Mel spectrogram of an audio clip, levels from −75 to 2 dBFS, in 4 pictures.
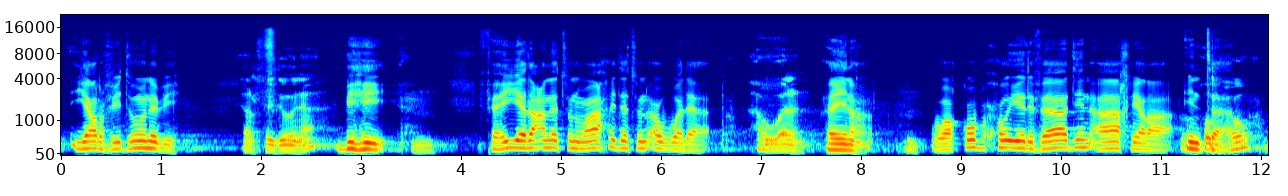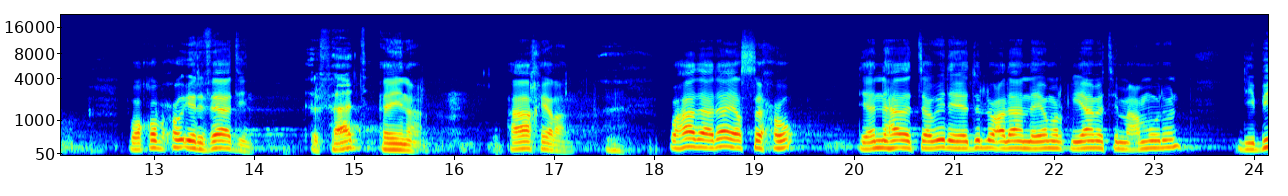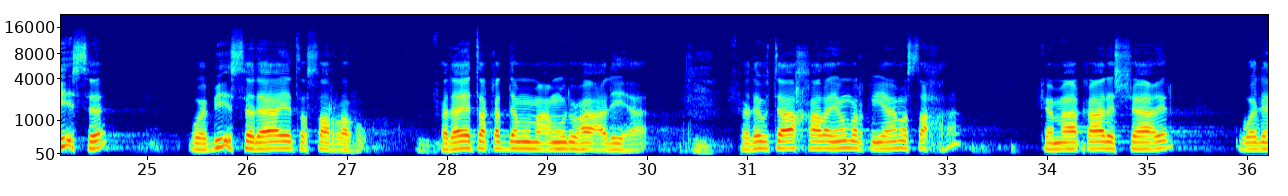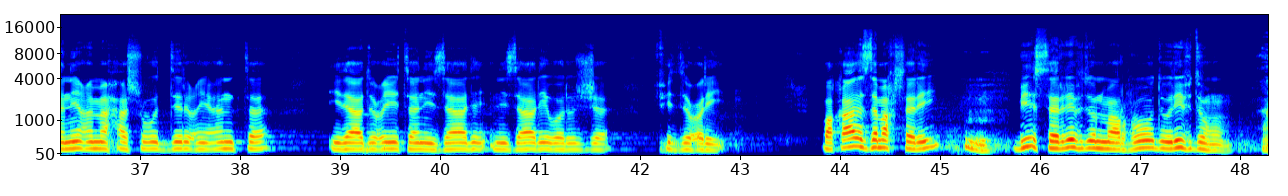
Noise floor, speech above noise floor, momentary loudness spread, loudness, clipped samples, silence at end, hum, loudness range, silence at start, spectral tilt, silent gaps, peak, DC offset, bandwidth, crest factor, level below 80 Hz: -60 dBFS; 43 dB; 16 LU; -17 LUFS; under 0.1%; 0 s; none; 5 LU; 0.1 s; -7 dB/octave; none; 0 dBFS; under 0.1%; 15 kHz; 16 dB; -68 dBFS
